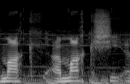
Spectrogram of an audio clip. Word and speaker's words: Machi: Machi has a hard C on it, so it's Maki, like a... So, Maki. Machi is Maki.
